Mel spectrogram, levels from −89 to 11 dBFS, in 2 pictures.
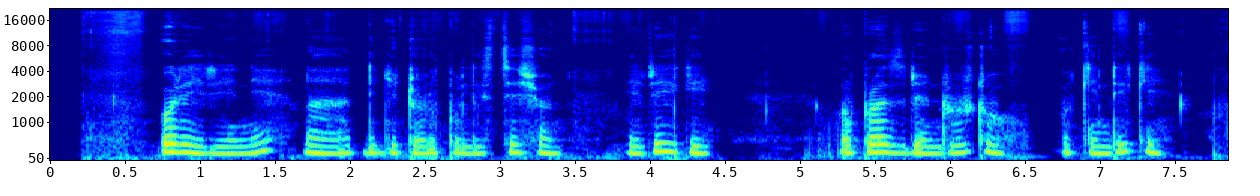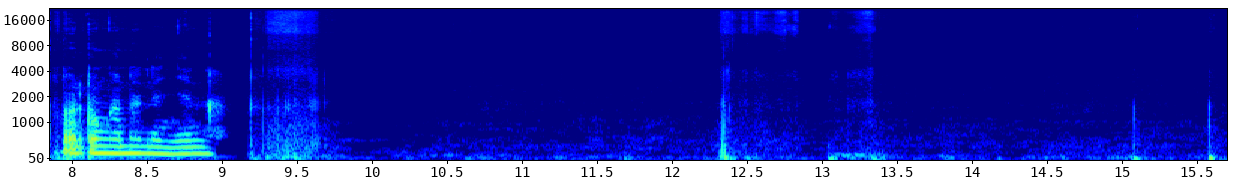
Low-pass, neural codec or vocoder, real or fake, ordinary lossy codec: none; none; real; none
